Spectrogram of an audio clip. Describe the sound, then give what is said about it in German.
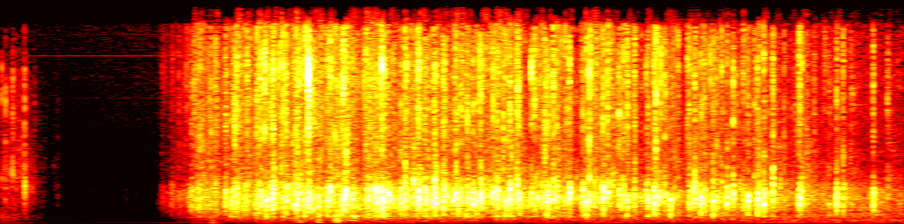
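Audience applause for two project presenters swells up after a brief quiet start, a dense wash of many hands clapping that stays steady and fairly loud for several seconds, with faint voices mixed in. “Einen Applaus”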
